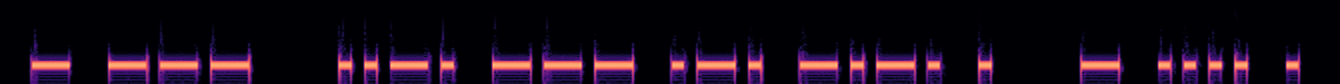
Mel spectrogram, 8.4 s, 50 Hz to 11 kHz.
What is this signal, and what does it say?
Morse code, heard as a keyed tone, about 15 wpm, 700 Hz. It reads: TO FORCE THE
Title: Sentences from Top 1000 Words - Review Part 3 - 15wpm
